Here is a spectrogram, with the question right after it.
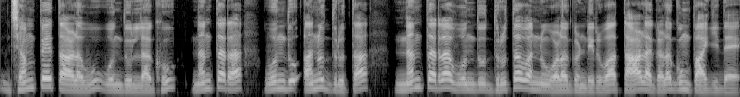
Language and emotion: Kannada, neutral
